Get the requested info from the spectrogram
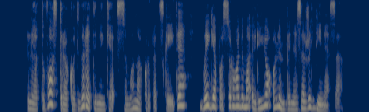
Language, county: Lithuanian, Kaunas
